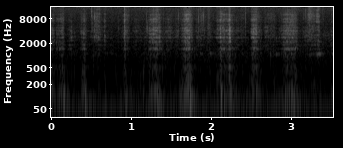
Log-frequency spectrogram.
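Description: A chisel scrapes and pares the surface of a solid pale wooden statue of the guardian king Zōchōten, held in the hand. The clip carries five short, rasping strokes with a bright, airy hiss over a low, rumbling body. The figure is turned at the end.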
